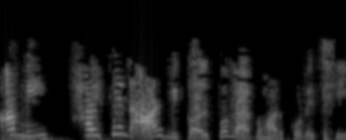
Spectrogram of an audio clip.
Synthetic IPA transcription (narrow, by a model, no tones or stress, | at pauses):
amihalfenaɾbikɔlpobɛboɦaɾkoɾet͡ɕʰi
